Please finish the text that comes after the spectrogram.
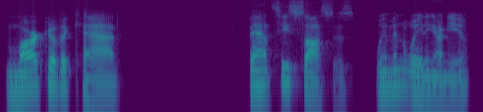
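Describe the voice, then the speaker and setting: A man's voice: mid-range voice, slow, a bit bright. A man voicing a pompous, bumptious schoolmaster in an audiobook novel, eager to impress with blustering, old-fashioned slang.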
